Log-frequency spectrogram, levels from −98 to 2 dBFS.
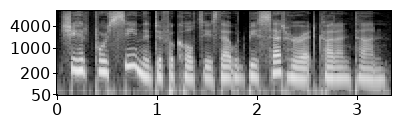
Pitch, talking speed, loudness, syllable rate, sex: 170 Hz, 195 wpm, -17 LUFS, 6.0 syllables/s, female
